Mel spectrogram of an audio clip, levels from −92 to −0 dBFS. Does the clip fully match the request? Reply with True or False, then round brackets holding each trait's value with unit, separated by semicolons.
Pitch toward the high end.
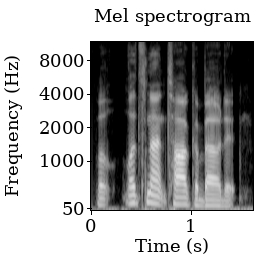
False (125 Hz)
